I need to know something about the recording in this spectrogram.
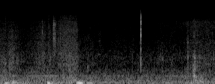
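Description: Wind buffeting the microphone, with two low thumps about halfway through, a faint steady hum underneath, and one sharp click later on.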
